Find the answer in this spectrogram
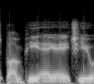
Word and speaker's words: Bumpo: She became his chief wife and is now known out there as the Crown Princess Bumpau. Accent the last syllable.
